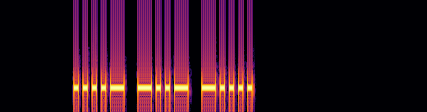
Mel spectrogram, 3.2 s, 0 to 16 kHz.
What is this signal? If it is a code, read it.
Morse code, heard as a keyed tone, about 36 wpm, 690 Hz. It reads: 4X6
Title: Callsign Prefixes for Top 50 DXCC - 35wpm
